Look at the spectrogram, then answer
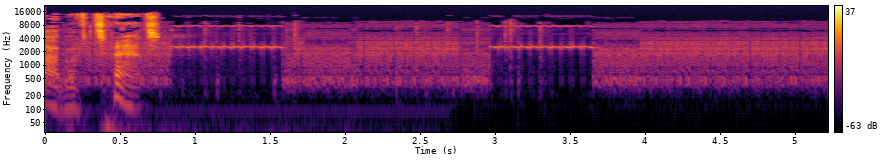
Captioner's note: beeping and stuff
